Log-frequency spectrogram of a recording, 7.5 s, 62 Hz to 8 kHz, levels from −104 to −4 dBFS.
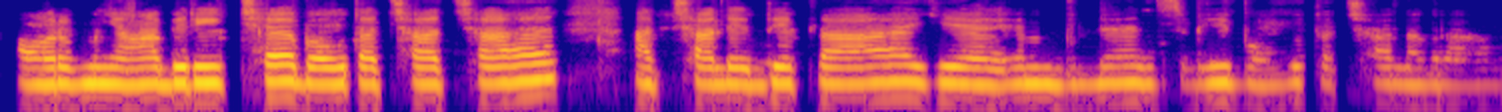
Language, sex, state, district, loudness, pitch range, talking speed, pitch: Hindi, female, Bihar, Jamui, -23 LUFS, 210-225 Hz, 150 wpm, 215 Hz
